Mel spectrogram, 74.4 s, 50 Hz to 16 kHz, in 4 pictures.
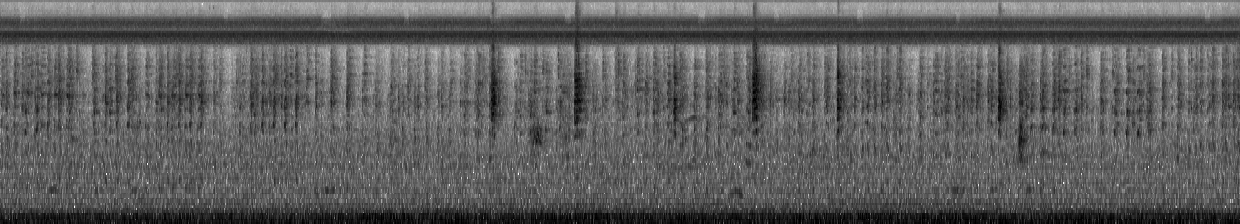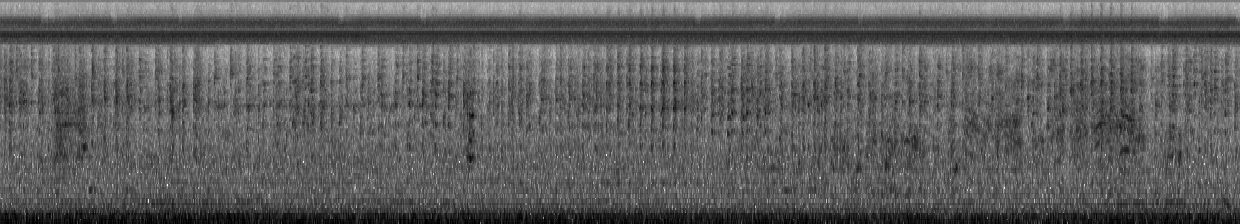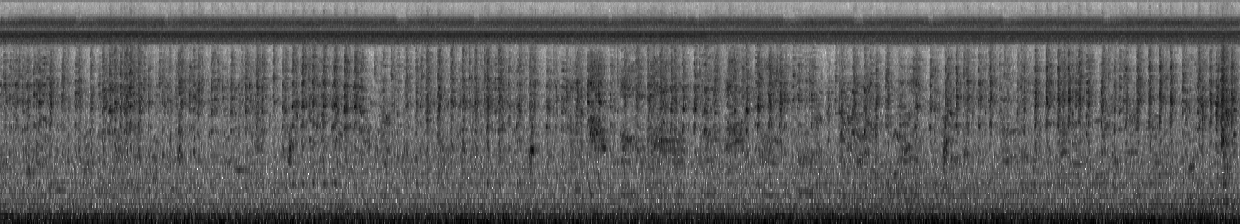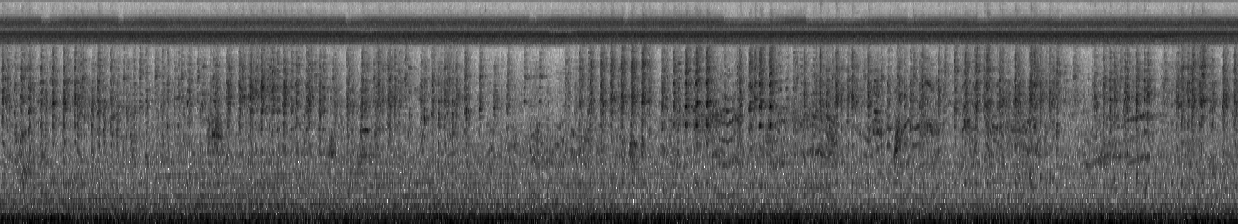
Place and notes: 大安森林公園, 大安區 Taipei City - Bird sounds
Next to the ecological pool, Bird sounds, Voice traffic environment
Zoom H2n MS+XY+Sptial audio
Taipei City, Taiwan, 17 August 2016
